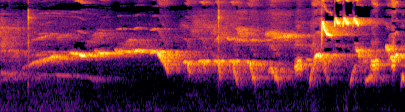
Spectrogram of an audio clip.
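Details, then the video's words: Caged second-season white-rumped shama, hand-raised from a nestling and sold as a bold, varied competition singer, delivers a long rising whistle that breaks into a fast run of clipped, descending notes and bright high flourishes. "chòe lửa dáng sẻ, hót cực bền nết chuẩn đấu giàn"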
